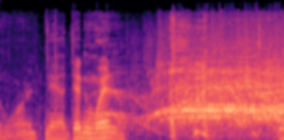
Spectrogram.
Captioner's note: cheers and applause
